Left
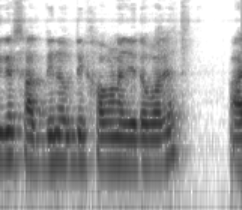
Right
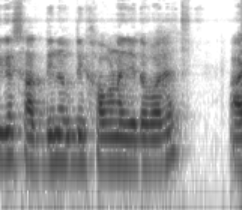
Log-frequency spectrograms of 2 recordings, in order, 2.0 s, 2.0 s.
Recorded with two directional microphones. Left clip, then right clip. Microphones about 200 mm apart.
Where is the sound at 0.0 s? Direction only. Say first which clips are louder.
Left 3 dB; 15° right (ahead or behind).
